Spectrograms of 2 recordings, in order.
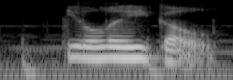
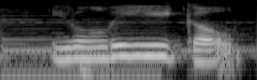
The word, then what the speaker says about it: illegal: Illegal. Наголос на другий склад. Illegal.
